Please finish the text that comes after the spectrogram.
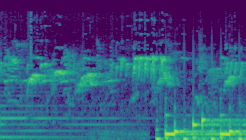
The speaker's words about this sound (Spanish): ¿Sabías por qué algunos pájaros cantan tan temprano?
